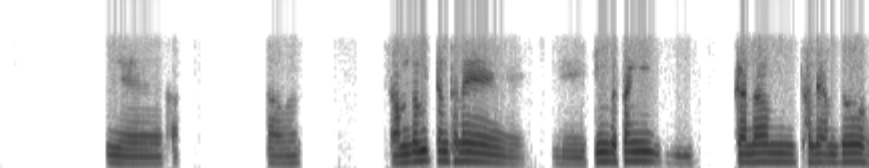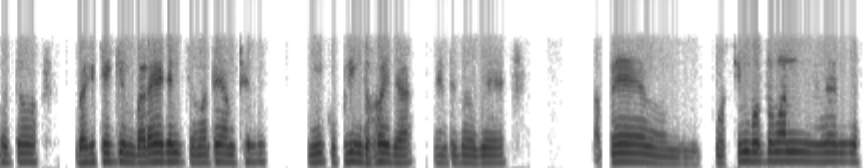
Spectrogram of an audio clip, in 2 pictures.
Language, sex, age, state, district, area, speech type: Santali, male, 18-30, West Bengal, Paschim Bardhaman, rural, conversation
